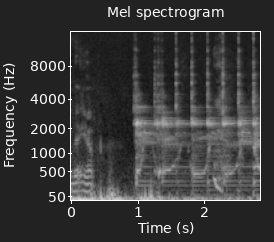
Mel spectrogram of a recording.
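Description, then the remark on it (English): A handmade Ozark picking bow is plucked in a steady rhythm, each twangy, buzzing note bending and wavering in pitch, preceded by a brief moment of voice. “So I made 26 Ozark picking bows like this one.”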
